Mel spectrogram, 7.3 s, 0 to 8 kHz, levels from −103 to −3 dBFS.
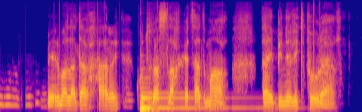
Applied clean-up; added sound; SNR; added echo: neural mask model RNNoise.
